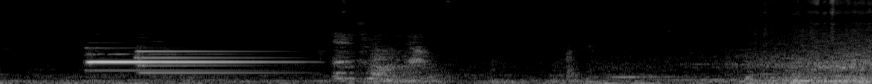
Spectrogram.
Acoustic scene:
elevator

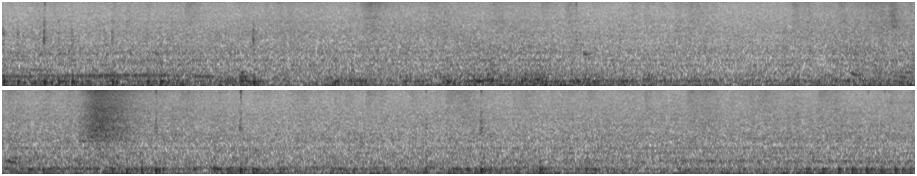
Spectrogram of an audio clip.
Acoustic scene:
bus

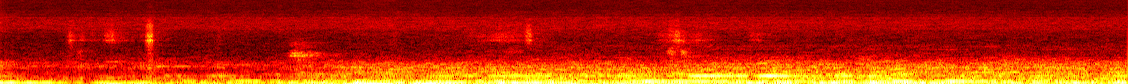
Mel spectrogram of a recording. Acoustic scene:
elevator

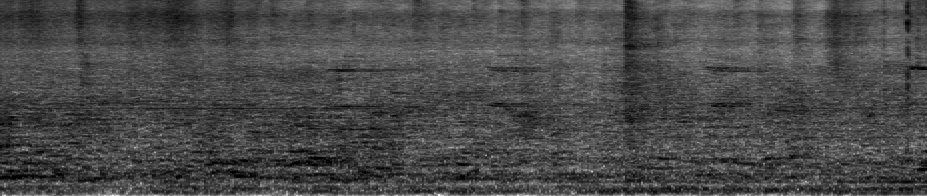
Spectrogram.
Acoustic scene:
subway station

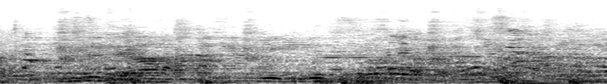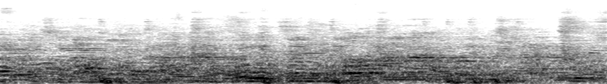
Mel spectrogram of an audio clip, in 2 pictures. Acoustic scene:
crowded indoor space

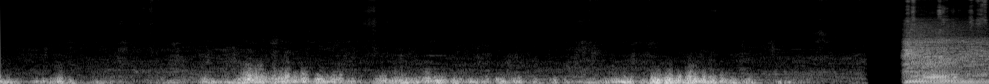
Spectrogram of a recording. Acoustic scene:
residential area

